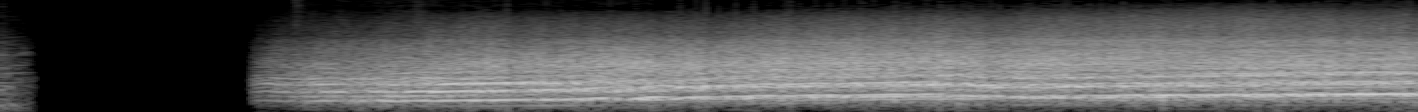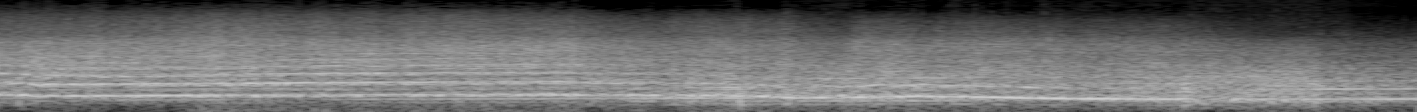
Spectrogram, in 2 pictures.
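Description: A racing car engine held at high revs, its pitch wavering slightly but otherwise steady, starting abruptly about a second in after a moment of silence.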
